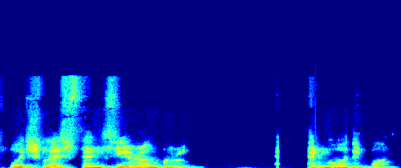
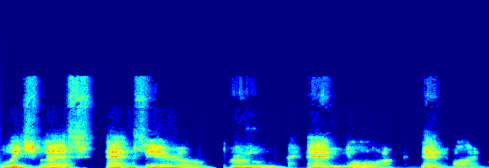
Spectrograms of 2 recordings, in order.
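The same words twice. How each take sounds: First: The pitch moves up and down throughout. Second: The pitch stays mostly flat throughout. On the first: The speaker calls it right. "It's it's in the inflection" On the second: The speaker calls it wrong. "it's not"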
